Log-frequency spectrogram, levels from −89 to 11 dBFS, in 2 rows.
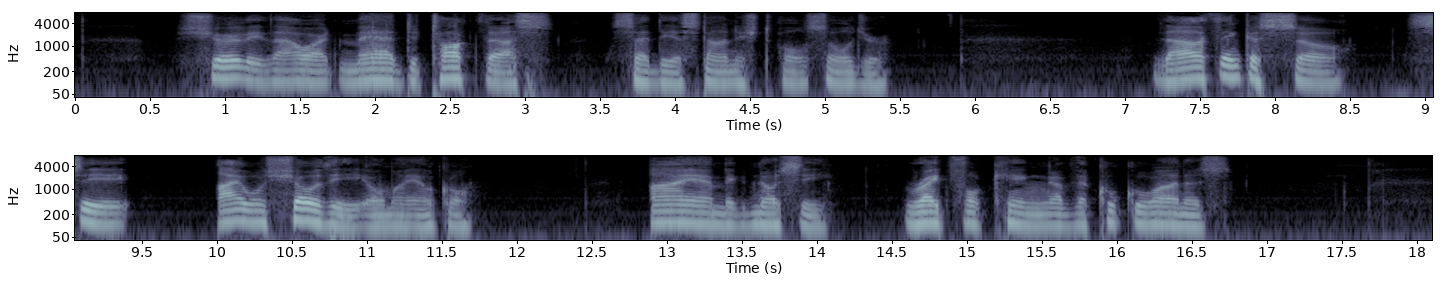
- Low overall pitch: Yes, low, 110 Hz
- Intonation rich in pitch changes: No, average, 3.5 semitones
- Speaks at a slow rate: Yes, slow, 105 wpm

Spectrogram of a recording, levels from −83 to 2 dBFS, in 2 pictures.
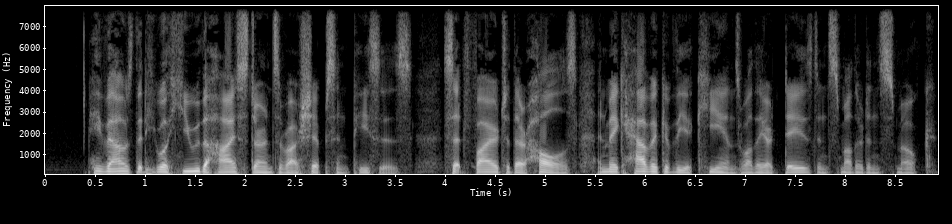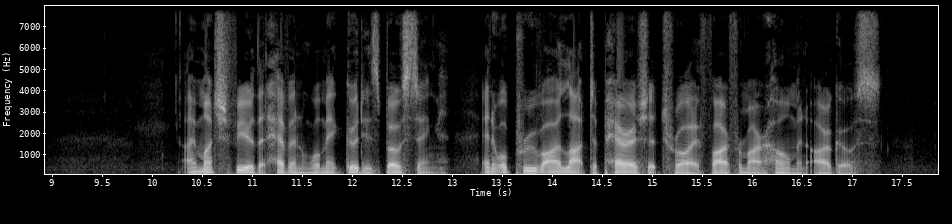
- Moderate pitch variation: Yes, average, 3.2 semitones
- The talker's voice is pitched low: Yes, very low, 95 Hz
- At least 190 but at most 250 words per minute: Yes, average, 200 wpm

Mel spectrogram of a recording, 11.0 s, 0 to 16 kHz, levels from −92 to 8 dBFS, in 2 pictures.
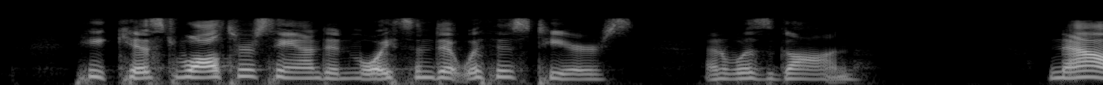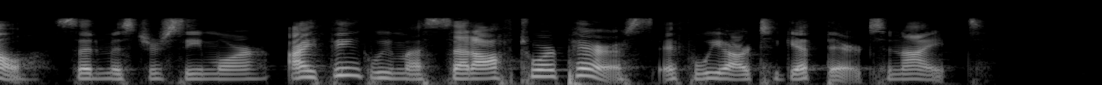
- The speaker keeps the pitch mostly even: No, average, 4.5 semitones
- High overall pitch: Yes, high, 200 Hz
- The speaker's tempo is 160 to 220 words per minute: Yes, average, 180 wpm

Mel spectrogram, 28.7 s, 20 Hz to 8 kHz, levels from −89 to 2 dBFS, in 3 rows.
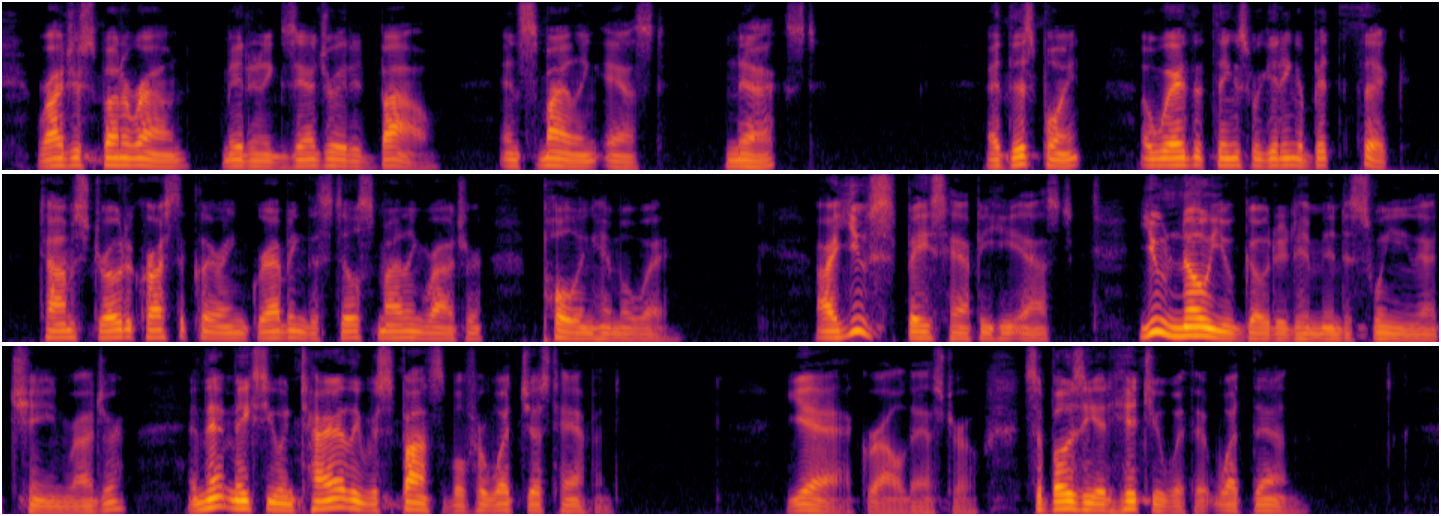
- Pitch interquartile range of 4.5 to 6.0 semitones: No, average, 3.9 semitones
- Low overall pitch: Yes, low, 105 Hz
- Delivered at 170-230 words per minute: No, average, 155 wpm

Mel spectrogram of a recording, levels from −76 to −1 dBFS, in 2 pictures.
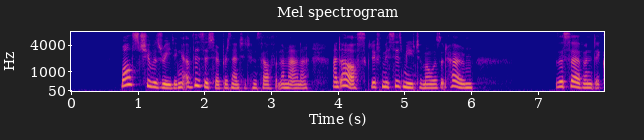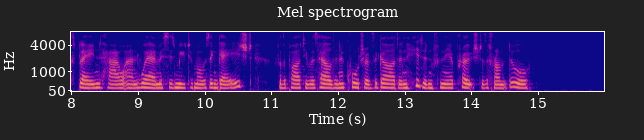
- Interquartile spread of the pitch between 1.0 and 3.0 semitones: Yes, narrow, 2.6 semitones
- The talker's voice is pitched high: Yes, high, 195 Hz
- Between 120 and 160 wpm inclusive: No, average, 180 wpm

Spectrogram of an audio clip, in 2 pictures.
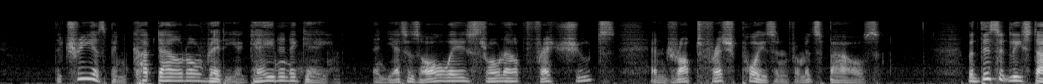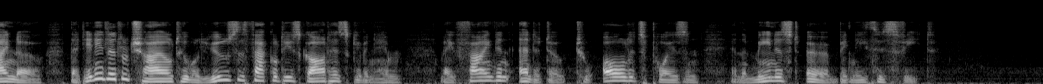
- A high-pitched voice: No, medium, 140 Hz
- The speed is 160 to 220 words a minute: Yes, average, 170 wpm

